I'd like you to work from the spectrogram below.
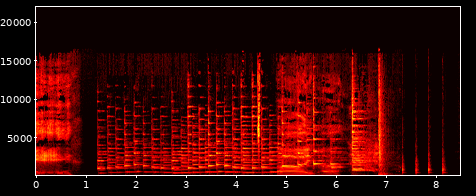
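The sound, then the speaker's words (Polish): A melodic, sung-sounding passage fades out, then four sharp, evenly spaced knocks on the door of a lawyers' office ring out clearly at the very end. “Puk, puk, czy to zespół adwokacki Dyskrecja?”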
